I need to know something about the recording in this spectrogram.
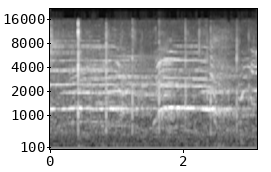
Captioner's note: applause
